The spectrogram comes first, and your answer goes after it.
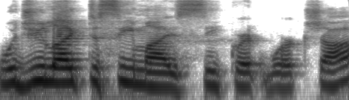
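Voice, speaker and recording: Using a put-on character voice, a woman speaks at a medium pitch and a moderate pace. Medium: read story. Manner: playful, teasing.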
